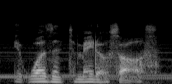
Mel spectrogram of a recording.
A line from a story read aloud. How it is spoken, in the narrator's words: he whispered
